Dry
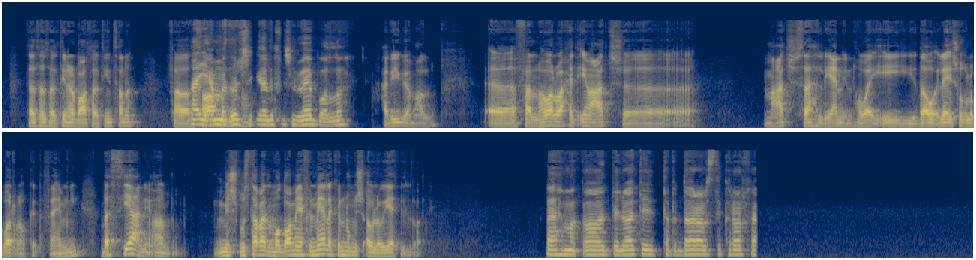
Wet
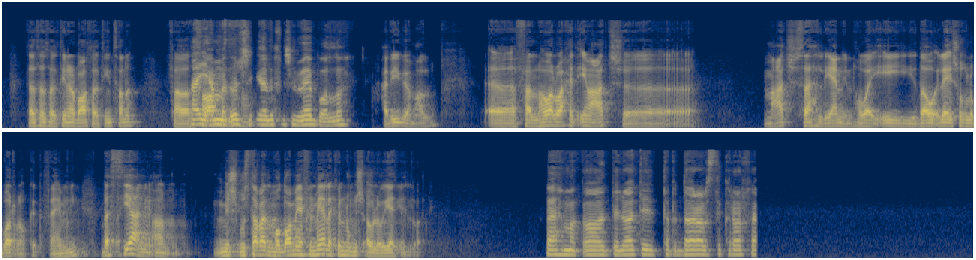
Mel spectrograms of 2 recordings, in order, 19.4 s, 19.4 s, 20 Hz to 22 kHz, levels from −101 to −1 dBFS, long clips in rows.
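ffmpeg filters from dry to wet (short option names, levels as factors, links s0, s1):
-filter_complex "[0:a]asplit=3[s0][s1][s2];[s0]afade=t=out:st=10.28:d=0.02[s3];[s1]asplit=2[s4][s5];[s5]adelay=113,lowpass=f=3400:p=1,volume=0.158,asplit=2[s6][s7];[s7]adelay=113,lowpass=f=3400:p=1,volume=0.25[s8];[s4][s6][s8]amix=inputs=3:normalize=0,afade=t=in:st=10.28:d=0.02,afade=t=out:st=13.83:d=0.02[s9];[s2]afade=t=in:st=13.83:d=0.02[s10];[s3][s9][s10]amix=inputs=3:normalize=0"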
